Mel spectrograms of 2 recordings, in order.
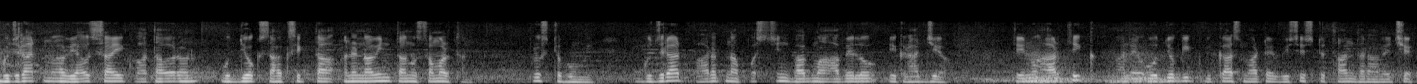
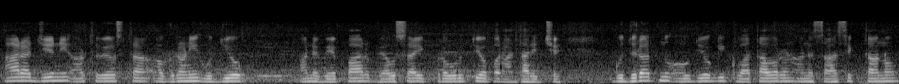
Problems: constant background noise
